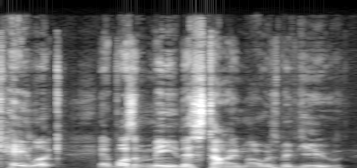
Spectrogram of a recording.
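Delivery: hammed-up indignant denial; mock protest. Voicing Breeze denying the attack.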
